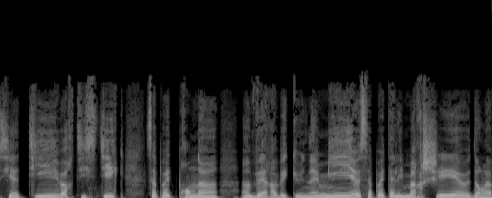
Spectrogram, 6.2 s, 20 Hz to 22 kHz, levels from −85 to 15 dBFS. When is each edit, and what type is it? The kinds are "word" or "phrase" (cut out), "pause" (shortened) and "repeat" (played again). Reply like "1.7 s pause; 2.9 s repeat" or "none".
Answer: none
